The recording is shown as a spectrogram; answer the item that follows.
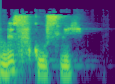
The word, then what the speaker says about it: безвкусный: Потому что «безвкусный», да, пишется «з», «безвкусный». Хотя произносится «с». Оказывается, правило, оно про букву, а не про звук. Буква «в» пиши «з», хотя звук-то там «ф». Безвкусный.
